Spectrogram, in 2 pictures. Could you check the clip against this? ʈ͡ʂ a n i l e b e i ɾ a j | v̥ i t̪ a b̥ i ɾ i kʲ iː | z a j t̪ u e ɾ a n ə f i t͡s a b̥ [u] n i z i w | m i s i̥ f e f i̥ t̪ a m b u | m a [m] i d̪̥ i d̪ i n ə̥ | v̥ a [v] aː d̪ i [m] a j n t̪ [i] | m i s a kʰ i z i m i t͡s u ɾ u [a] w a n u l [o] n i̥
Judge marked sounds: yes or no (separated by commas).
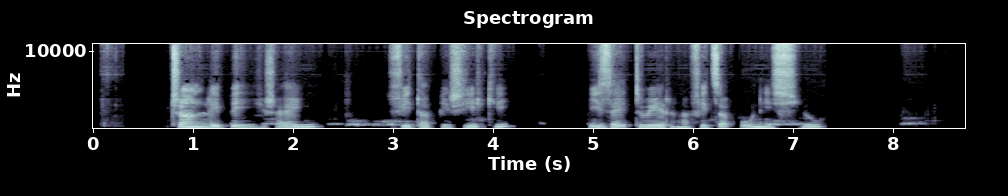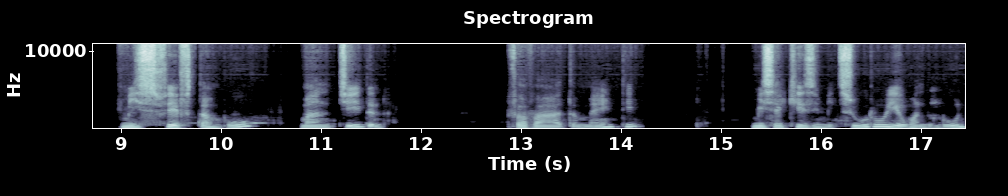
yes, no, yes, yes, yes, no, no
